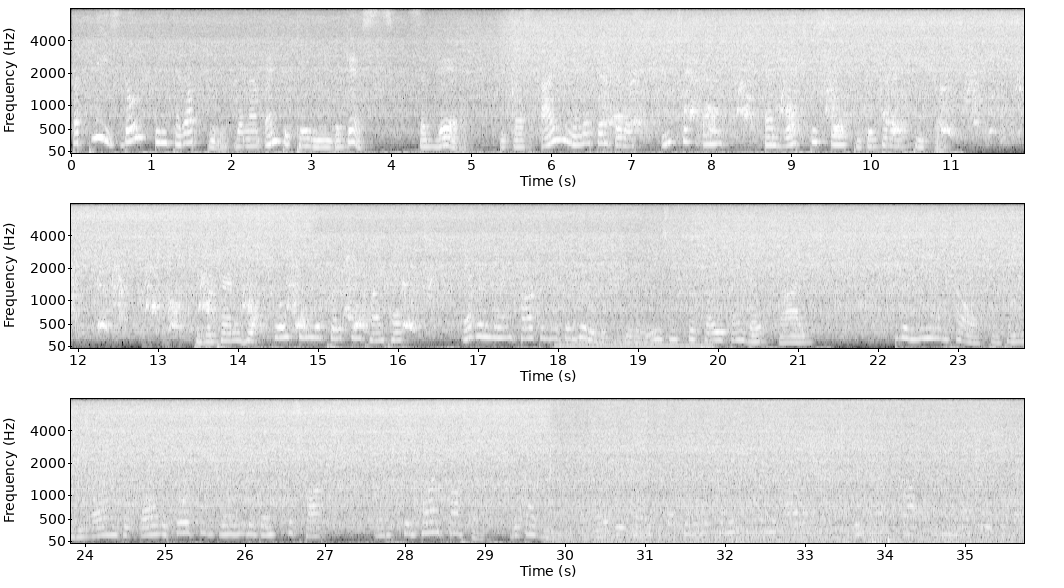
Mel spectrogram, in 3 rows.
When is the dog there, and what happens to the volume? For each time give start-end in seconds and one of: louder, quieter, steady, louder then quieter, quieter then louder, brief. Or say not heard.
6.4-16.4 steady.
